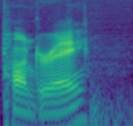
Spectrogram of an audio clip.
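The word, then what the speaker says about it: Pend Oreille: Flight will follow the Clark Fork River and Highway 200 to Lake Pend Orville, pronounced Pondere.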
